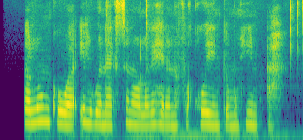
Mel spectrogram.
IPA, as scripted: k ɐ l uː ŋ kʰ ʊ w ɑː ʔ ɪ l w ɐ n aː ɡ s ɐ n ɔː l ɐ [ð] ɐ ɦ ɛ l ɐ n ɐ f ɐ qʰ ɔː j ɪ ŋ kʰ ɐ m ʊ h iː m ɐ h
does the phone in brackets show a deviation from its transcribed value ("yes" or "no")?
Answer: yes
